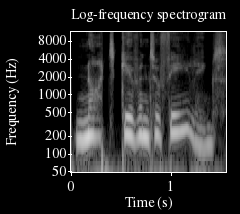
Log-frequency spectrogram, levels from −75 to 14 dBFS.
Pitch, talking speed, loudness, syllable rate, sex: 190 Hz, 155 wpm, -18 LUFS, 4.1 syllables/s, female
